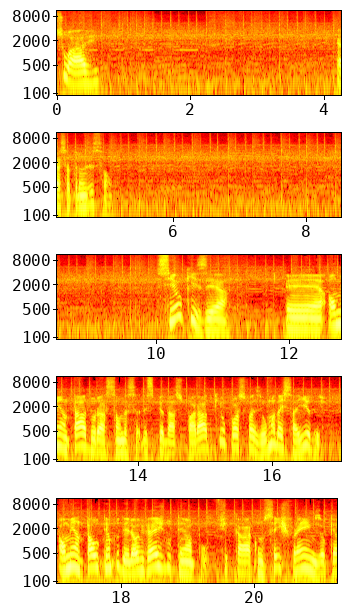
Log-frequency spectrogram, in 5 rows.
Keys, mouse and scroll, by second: 0.9-5.6 drag, 5.6-6.8 scroll down 1, 6.8 click.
